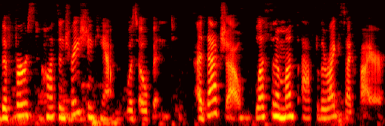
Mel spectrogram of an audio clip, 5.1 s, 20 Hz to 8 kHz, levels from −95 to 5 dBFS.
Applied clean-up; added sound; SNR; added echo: classical method Wiener filter.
